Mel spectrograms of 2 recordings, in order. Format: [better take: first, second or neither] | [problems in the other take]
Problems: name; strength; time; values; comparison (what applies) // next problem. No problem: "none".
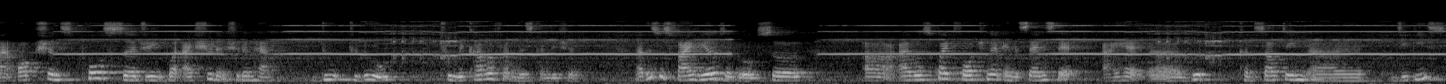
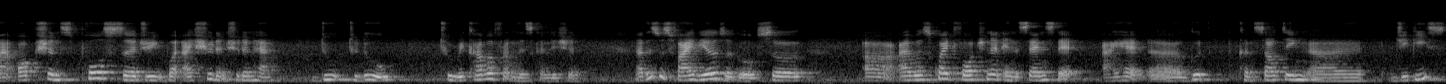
second | background sound (Bowed string instrument); 5 dB below the speech // room echo; dies away in 1.3 s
